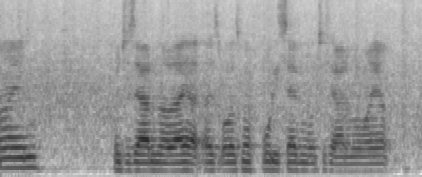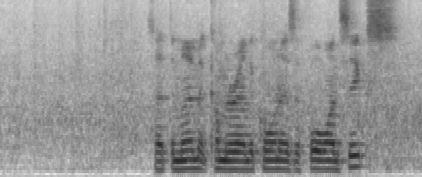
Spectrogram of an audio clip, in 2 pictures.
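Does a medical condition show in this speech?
No.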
